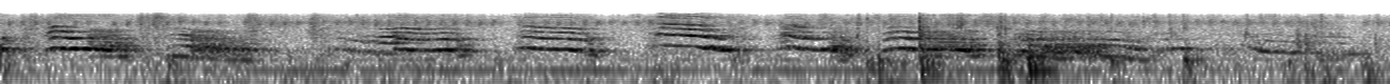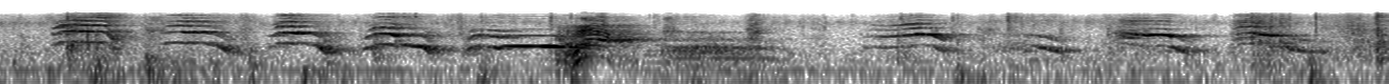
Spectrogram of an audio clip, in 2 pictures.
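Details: Puppies playing freely together, a busy stream of high whimpers, yips and squeaky rising-falling cries overlapping from several young dogs, with occasional short growls.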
